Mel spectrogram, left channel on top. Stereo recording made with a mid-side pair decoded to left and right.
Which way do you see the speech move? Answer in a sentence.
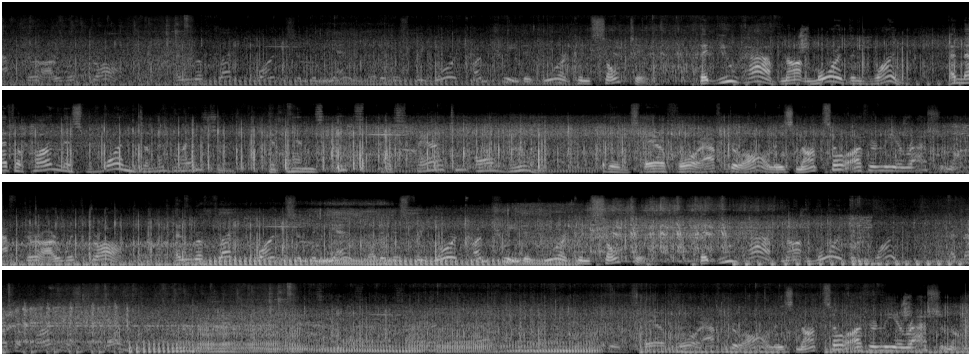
You can hear the speech move from right to left and back again.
